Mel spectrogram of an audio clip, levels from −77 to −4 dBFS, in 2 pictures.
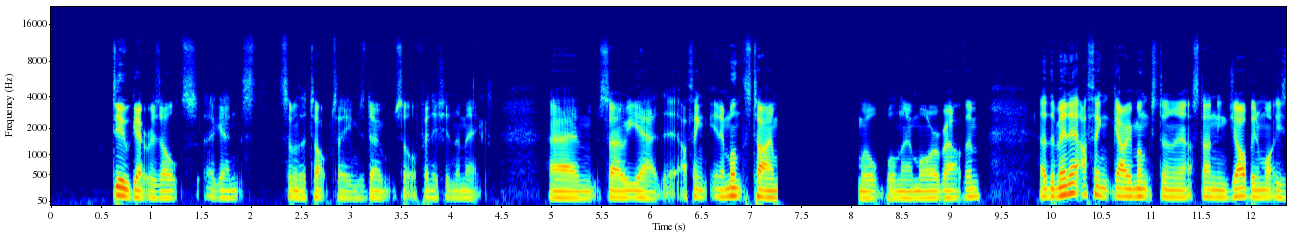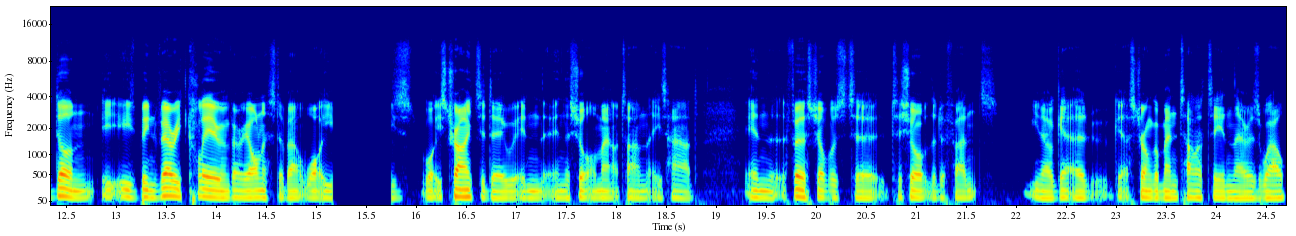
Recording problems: audio cutting out; at 7.5 s for 1 s and at 15 s for 0.5 s

